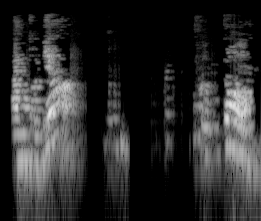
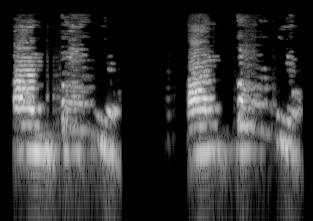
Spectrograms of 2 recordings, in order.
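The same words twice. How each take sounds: First: Said in the usual way. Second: "Antonio" said slowly, every syllable clear; slow careful pronunciation. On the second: Shown as a demonstration. ("Antonio" pronunciado lento y claro) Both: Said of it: "escuchen cómo pronuncio el nombre de Antonio".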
